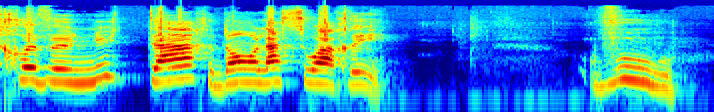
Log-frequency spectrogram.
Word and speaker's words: vous: Vous, no se pronuncia la S.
